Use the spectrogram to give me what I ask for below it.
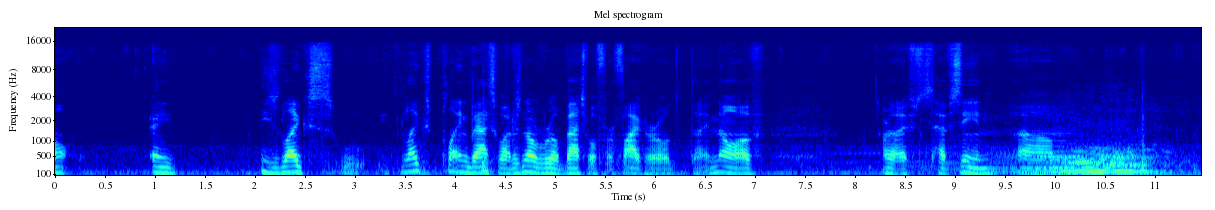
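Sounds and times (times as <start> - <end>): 
speech: 0.0 - 0.2, 1.0 - 1.3, 2.0 - 7.2, 8.3 - 11.1
car engine revving as the vehicle passes by: 8.2 - 11.4.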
